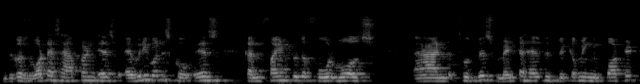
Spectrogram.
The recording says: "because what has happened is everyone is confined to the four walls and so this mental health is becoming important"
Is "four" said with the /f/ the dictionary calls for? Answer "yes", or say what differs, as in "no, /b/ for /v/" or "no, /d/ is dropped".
yes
